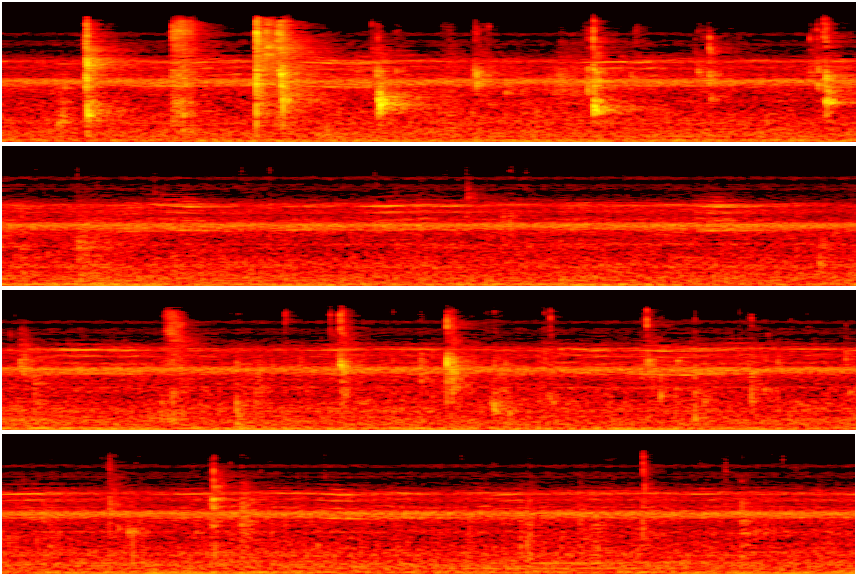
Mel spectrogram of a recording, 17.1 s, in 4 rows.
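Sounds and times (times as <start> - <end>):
person chewing: 0.2 - 4.8, 8.3 - 16.8.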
